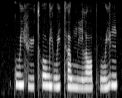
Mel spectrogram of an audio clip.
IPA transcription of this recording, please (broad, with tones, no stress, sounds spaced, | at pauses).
k uː˧ j f yː˨ t̪ʰ o˧ w j uː˨˧ j t̪ʰ ɐ˧ w m iː˨ l ɔː˨˧ pʰ uː˨˧ j ɪ˥ ŋ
